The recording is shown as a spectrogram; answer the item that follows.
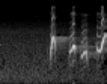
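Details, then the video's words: Stripe-throated bulbul lure recording for territorial birds: a single brisk phrase of four liquid whistled notes, dropping then sharply rising at the end, over a faint hiss. "Suara pikat merbah lekir gacor"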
